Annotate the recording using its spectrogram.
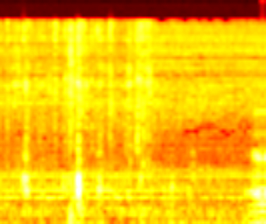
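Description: Low steady hum with a couple of faint clicks from parts being handled, as the fairing's rubber nuts are slid into the lower brackets of its mount.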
